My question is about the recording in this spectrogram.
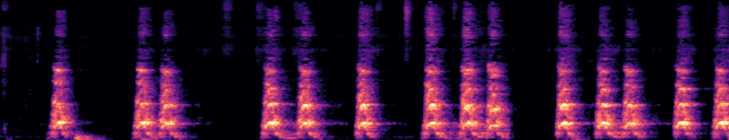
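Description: A dog barking repeatedly, short barks often coming in pairs, one or two a second.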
